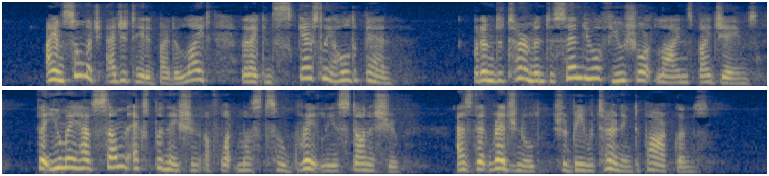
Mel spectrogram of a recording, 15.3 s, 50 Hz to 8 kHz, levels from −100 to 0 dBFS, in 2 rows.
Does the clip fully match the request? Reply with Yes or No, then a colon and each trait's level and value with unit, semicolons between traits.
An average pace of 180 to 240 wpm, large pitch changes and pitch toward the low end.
No: average, 185 wpm; wide, 5.7 semitones; high, 235 Hz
